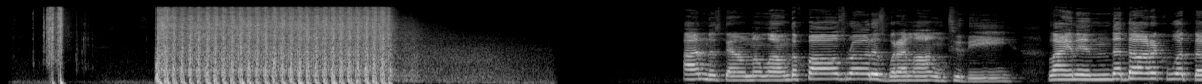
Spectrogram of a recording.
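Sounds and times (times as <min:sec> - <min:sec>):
automatic gunfire burst: 0:01.6 - 0:04.4.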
